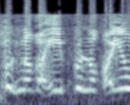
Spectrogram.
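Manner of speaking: put-on tearful, weeping child voice. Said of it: "O siya, tahan na".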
